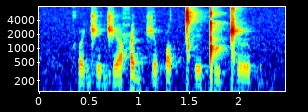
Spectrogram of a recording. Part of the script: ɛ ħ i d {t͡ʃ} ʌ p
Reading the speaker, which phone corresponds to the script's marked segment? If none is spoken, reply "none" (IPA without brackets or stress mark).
t͡ʃ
